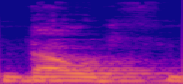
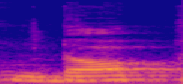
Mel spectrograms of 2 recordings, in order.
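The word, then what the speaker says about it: doubt: भी साइलेंट होता है अगर टी के पहले बी आ जाए तो भी साइलेंट होता है देखिए t के पहले बी आया है तो बी क्या हो जाएगा साइलेंट हो जाएगा बी क्या हो जाएगा साइलेंट हो जाएगा देखिए टी ई बीटी क्या है डेट डेट माने कर्ज देखिए डी ओ यू बी टी डाउट डाउट माने क्या हो जाएगा संदेश आपको डॉप्ट नहीं पढ़ना है ना तो डेप्ट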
